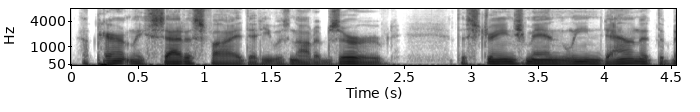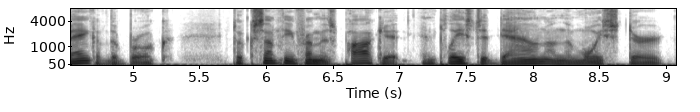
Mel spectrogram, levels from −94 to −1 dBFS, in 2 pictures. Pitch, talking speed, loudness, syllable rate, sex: 95 Hz, 205 wpm, -17 LUFS, 5.6 syllables/s, male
